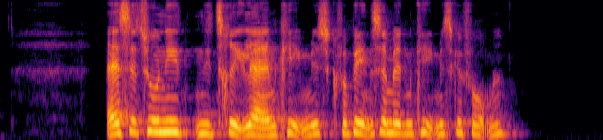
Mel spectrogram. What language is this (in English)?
Danish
